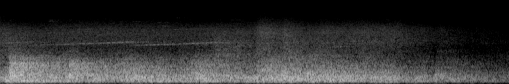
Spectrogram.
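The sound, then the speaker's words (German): A deep, continuous rumbling roar of roughly 2-metre tree trunk sections tumbling and knocking against each other as they are debarked inside a huge rotating drum at a factory in Weisenbach, loud, sustained throughout and easing slightly toward the end, with no one speaking. “Kurze Zeit später ist das dumpfe Donnern aus einer riesigen Trommel auf dem Gelände nicht mehr zu überhören.”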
